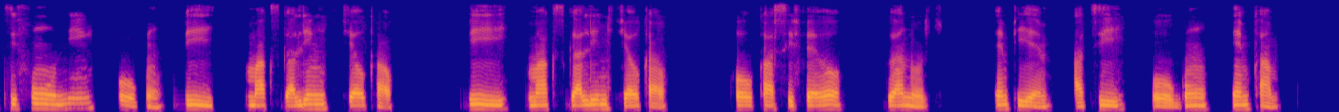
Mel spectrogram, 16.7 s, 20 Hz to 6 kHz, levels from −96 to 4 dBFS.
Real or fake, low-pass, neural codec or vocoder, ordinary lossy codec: real; 5.4 kHz; none; none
